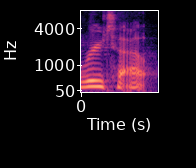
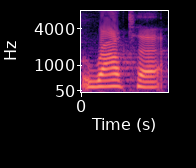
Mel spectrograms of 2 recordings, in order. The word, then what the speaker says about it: router: By the way, I have been saying router this whole time. I know that Americans call it router, but they also call roots routes, so I assumed that it was router in the UK.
